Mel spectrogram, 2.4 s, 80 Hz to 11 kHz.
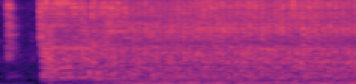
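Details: Ford 800 tractor, warmed up with thermostat open, shut down and restarted: short crank, catches at once and settles into an even idle; normal hot restart.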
